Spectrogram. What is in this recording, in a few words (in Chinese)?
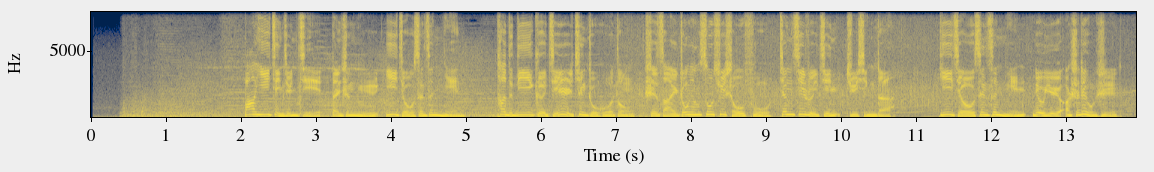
建军节宣传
